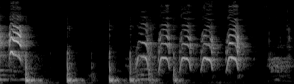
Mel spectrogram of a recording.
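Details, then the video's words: Pet Indian ringneck parrots indoors, an adult feeding its young by eating first and then feeding them mouth to mouth; a series of hoarse, arched calls repeated about every quarter second, after a few soft thuds and a human voice at the start. "Ringnaeck Parrot Natural Sounds | Baby Parrot Sounds"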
